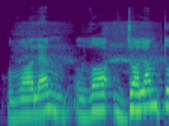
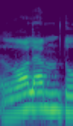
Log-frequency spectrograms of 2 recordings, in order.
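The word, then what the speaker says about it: ظلمت: আল্লাহুম্মা ইন্নী যালামতু নাফসি জলামতু কখনোই বলবেন না উচ্চারণ করবেন যালাম জিহ্বার আগা দাঁতের আগা যালামতু নাফসি জুলমান বলা যাবে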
